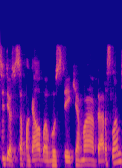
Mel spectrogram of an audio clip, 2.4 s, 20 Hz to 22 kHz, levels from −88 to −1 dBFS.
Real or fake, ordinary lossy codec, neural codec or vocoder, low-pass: real; Opus, 64 kbps; none; 7.2 kHz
